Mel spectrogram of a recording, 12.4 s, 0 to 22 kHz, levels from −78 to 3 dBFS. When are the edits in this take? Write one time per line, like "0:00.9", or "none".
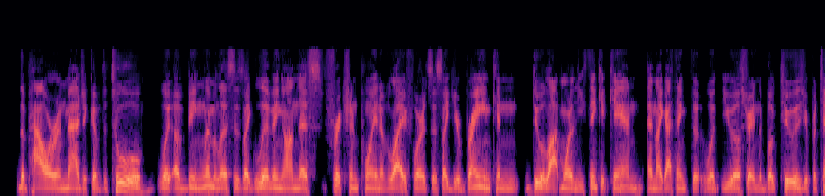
none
